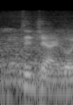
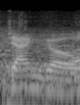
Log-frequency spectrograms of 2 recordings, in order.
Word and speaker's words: Django: No, it's not Django. It's Django. – I know. – The D is silent.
